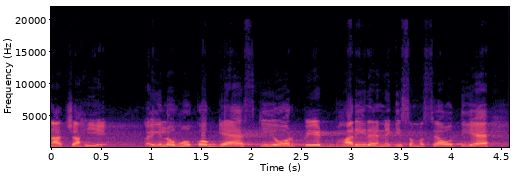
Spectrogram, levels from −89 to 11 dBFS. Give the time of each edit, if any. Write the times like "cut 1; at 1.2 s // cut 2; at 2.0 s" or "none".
cut 1; at 1.1 s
